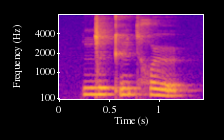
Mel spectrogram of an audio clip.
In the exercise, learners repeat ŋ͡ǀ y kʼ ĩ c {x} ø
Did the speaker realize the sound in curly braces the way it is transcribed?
no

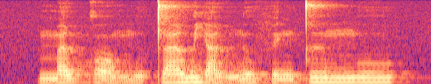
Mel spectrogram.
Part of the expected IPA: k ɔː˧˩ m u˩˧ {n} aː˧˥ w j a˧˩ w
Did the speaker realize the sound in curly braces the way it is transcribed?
no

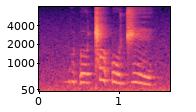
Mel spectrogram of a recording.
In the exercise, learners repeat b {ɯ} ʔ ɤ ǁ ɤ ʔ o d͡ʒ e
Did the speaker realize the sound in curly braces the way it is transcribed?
yes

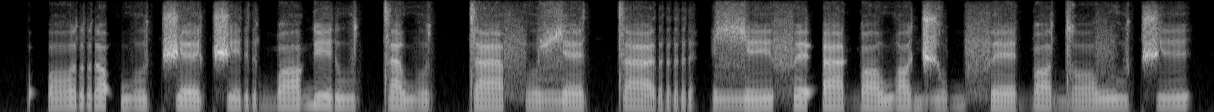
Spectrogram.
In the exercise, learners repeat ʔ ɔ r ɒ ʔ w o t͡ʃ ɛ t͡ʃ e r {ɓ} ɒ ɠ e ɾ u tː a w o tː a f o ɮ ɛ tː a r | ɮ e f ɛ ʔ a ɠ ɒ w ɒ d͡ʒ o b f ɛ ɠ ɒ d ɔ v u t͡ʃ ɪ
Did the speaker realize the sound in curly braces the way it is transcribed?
yes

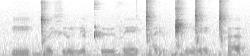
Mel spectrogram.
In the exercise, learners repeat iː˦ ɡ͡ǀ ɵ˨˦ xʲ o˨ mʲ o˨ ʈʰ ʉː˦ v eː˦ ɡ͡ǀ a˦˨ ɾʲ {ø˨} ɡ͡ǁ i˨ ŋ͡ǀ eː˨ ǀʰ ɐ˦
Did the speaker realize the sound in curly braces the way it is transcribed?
no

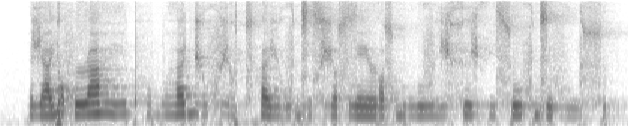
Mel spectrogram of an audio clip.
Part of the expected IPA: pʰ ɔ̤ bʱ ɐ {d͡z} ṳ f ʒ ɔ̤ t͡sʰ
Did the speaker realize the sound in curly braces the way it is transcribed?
no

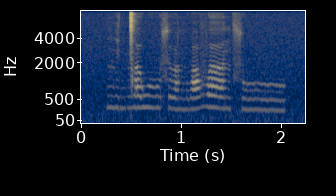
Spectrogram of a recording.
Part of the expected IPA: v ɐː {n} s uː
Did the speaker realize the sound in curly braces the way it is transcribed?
yes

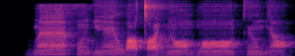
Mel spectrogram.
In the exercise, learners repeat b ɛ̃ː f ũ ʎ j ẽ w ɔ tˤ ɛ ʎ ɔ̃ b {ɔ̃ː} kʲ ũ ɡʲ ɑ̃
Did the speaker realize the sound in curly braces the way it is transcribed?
yes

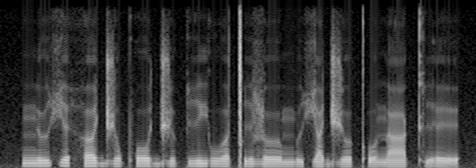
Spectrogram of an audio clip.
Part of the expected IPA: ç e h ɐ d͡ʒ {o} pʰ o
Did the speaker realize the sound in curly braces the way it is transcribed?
yes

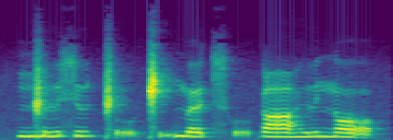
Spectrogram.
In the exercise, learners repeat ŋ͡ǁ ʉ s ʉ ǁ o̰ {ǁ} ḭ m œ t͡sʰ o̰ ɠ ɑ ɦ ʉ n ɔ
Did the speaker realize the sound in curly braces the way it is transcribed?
yes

